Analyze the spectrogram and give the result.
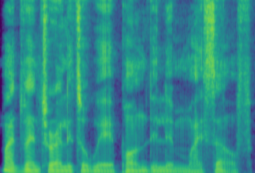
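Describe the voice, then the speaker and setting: A man's voice: very deep voice, animated, fairly quick, dark tone, no echo, clean studio sound. A man voicing an older male servant who is superstitious and stubborn, in drawling dialect speech, read as an audiobook character. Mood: fearful.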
